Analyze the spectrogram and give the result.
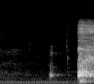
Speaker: so sorry for my voice and my coughing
